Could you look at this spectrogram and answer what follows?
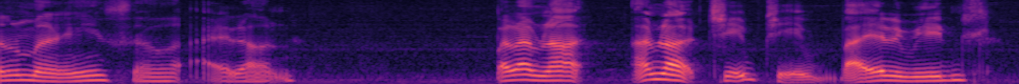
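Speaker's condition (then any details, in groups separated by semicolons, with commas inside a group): Friedreich ataxia, severe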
